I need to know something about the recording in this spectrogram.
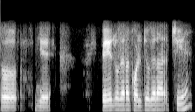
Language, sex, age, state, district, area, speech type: Urdu, male, 18-30, Uttar Pradesh, Saharanpur, urban, conversation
